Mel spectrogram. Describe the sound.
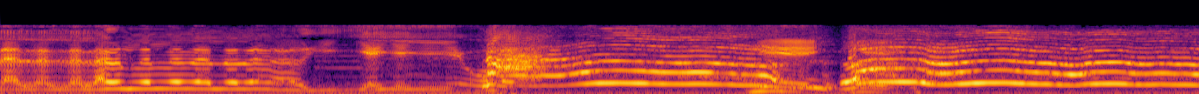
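A human voice imitates loud, exaggerated wailing and sobbing. Its long quavering cries swoop and bend in pitch, one after another.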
